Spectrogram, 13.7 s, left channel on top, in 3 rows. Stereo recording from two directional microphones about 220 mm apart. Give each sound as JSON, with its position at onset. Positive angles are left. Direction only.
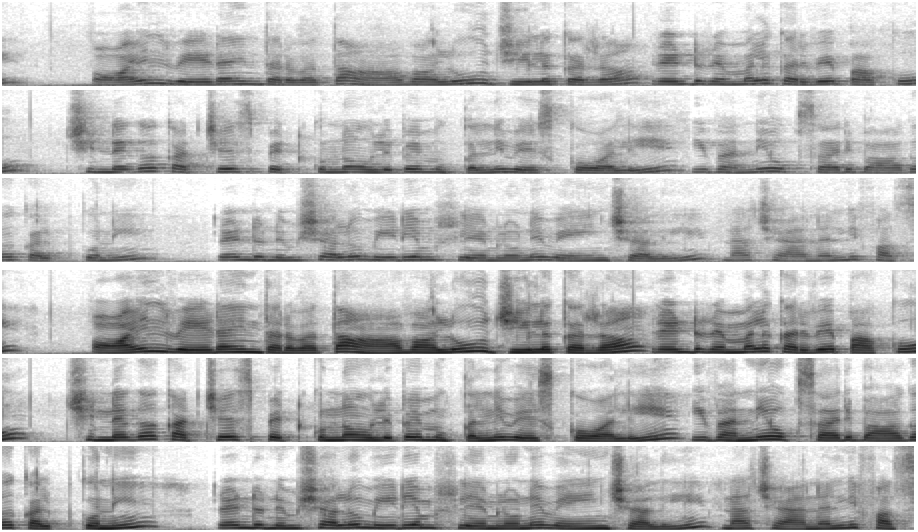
{"t": 0.0, "sound": "speech", "side_deg": -45}
{"t": 3.2, "sound": "speech", "side_deg": -30}
{"t": 10.2, "sound": "speech", "side_deg": -30}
